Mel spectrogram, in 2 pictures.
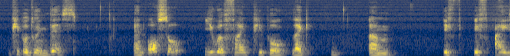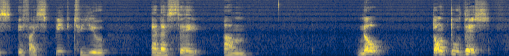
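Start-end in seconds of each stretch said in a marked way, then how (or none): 13.0-15.0 loud, forceful, clipped staccato bursts. Showing how a voice carries meaning in a warning, loud and clipped. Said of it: "it's been louder and it's been a staccato".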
